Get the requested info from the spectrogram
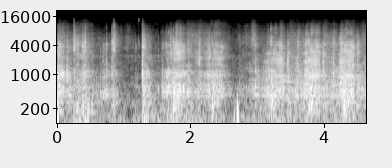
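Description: Tinsmith's rotary flanging machine forming the edge on a sheet-metal chestnut roaster body, a repeated grinding rasp of the rollers and the metal turning through them, with a couple of sharp clicks. The edge it forms is what the roaster's bottom will be seamed onto.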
